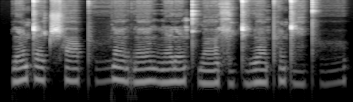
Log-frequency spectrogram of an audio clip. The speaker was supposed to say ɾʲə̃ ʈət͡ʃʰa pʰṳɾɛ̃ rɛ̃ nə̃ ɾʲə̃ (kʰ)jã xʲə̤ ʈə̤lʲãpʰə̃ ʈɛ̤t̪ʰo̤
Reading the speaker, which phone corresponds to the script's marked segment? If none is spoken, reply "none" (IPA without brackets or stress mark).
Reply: kʰ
